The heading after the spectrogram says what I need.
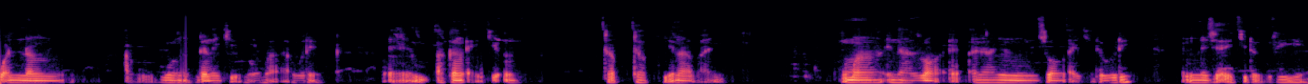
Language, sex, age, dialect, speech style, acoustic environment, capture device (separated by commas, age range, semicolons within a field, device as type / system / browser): Hausa, male, 18-24, Nigeria - Nigerian Standard, relaxed, appliances; people talking, desktop / Linux / Chrome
